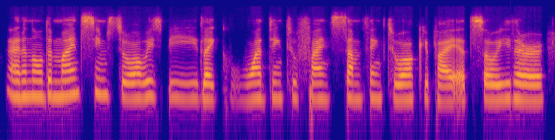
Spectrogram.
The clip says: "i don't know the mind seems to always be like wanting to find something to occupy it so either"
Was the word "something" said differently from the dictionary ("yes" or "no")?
no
